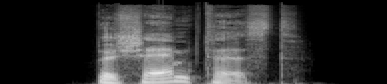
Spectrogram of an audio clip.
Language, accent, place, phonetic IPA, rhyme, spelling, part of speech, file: German, Germany, Berlin, [bəˈʃɛːmtəst], -ɛːmtəst, beschämtest, verb, De-beschämtest.ogg
- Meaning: inflection of beschämen: 1. second-person singular preterite 2. second-person singular subjunctive II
